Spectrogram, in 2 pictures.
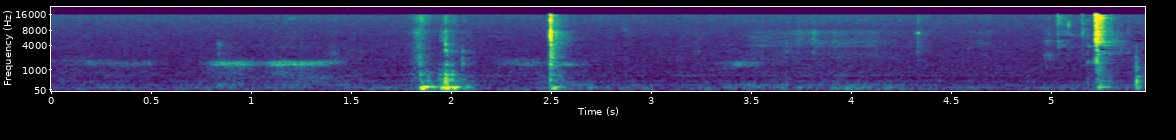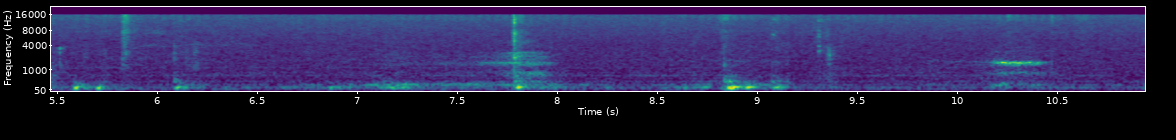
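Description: Small metal hand tools, pliers and a wire crimper, clicking and snapping as they squeeze a small gold bullet connector on a wire. The clicks are short and irregular, with louder ones about two seconds in, around five seconds in and near the end.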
